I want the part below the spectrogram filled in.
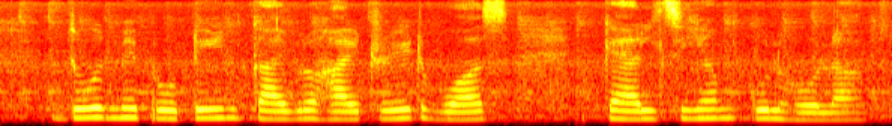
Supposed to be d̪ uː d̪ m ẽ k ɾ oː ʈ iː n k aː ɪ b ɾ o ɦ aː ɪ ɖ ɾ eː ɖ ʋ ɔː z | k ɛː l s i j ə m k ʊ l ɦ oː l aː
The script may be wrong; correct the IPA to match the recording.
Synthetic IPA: d̪ uː d̪ m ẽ p ɾ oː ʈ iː n k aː ɪ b ɾ o ɦ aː ɪ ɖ ɾ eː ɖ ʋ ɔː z | k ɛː l s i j ə m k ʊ l ɦ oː l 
